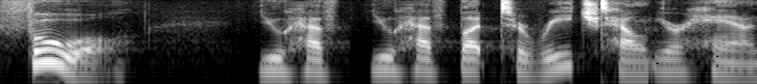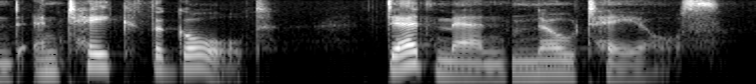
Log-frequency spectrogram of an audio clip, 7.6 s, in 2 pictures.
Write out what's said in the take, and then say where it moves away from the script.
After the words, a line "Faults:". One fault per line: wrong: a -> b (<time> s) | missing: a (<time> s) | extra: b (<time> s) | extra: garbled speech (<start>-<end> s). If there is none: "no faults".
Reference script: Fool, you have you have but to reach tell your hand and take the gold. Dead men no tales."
Fool, you have you have but to reach tell your hand and take the gold. Dead men no tales."
Faults:
no faults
